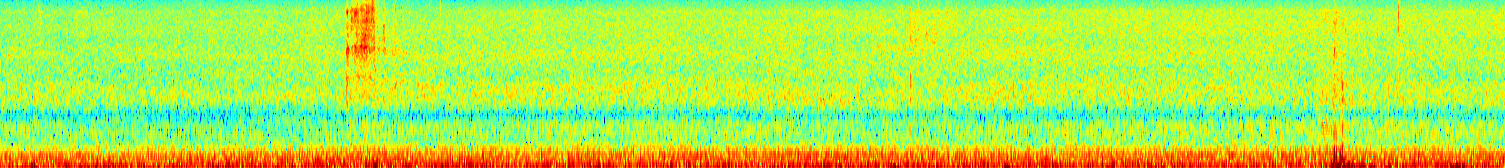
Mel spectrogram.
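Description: Steady rushing roar of a river waterfall and rapids, with a couple of footstep scuffs on the trail, the loudest a thump near the end.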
